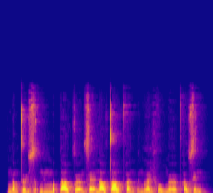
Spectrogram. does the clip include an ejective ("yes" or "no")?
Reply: no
